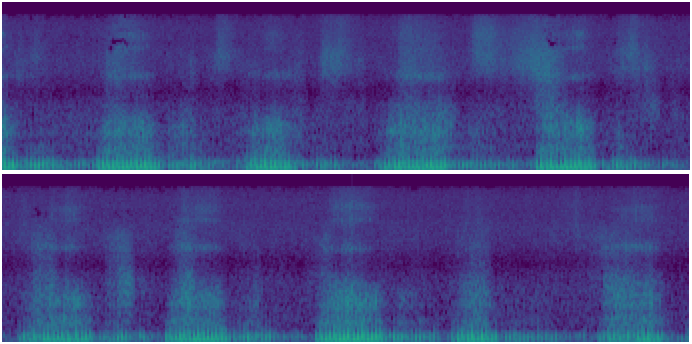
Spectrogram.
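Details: Domestic cats Poki and Kiwi purring while being groomed and brushed, recorded in stereo: steady low rumbling purr in rhythmic bursts about every second and a half, roughly ten cycles, with soft swishing brush strokes over the top.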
